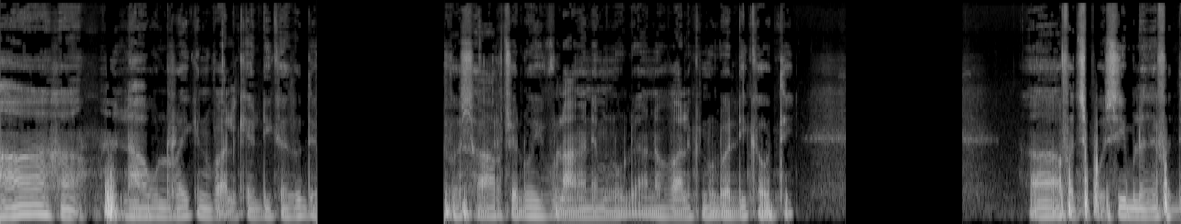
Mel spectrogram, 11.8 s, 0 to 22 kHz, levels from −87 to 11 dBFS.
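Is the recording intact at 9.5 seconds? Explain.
No. At 9.5 seconds the speech sits inside a rebuffering stall running from 8.45 to 9.63 s. The player exhausted its downloaded audio and paused until more data arrived, so the speech drops to silence and then picks up exactly where it left off, adding about 1.17 s without losing anything. On a waveform this is a flat line between those times; a spectrogram shows a blank vertical band with energy stopping and restarting abruptly.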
